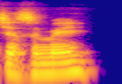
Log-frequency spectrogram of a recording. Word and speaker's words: Jessamy: How's it going, Jessamy? – Good, thank you.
